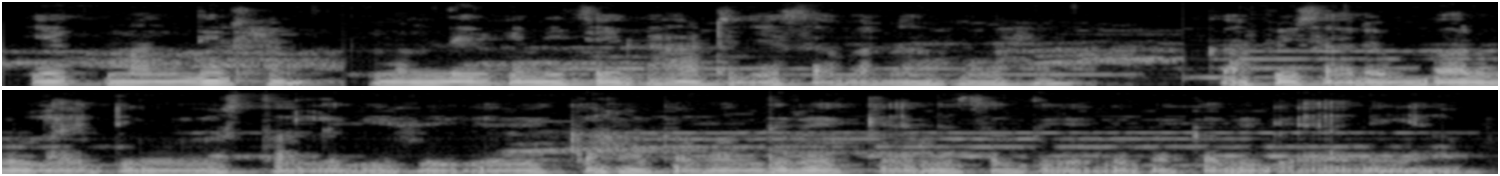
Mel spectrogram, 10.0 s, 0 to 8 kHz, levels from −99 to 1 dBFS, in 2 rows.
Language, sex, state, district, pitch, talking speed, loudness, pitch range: Hindi, male, Bihar, Saran, 80 Hz, 205 wpm, -36 LUFS, 80-90 Hz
